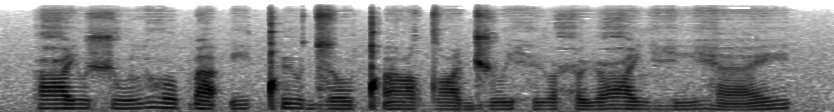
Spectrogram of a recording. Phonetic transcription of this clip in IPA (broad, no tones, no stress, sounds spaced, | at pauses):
ʕ i u̯ ʃ u l ɦ o ɓ a ʔ i ǃʼ ɨ u̯ d͡z o u̯ ǃʼ ã u̯ dˤ œ i̯ d͡ʒ u i̯ h ɨ u̯ ħ ʉ ʕ i l ɦ i ɦ æ i̯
